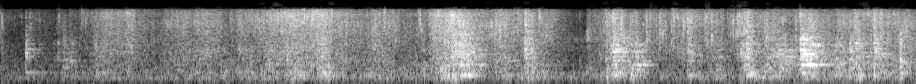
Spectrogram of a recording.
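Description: Rustling and crinkling of packaging and the scrape of a divider being pulled from a Brooklyn Brownie copper baking pan, a continuous close hiss of handling noise with small knocks.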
